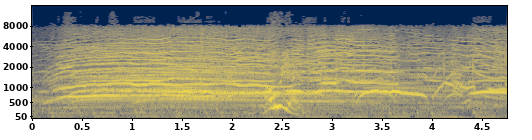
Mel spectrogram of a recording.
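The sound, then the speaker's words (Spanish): Girona football fans cheer after the final whistle of the match that wins promotion to Primera División, a loud, sustained crowd roar of chanting, shouts and whoops that swells and stays dense throughout. “aquí tienes cómo animan desde que ha acabado el partido”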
